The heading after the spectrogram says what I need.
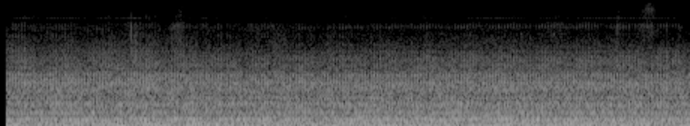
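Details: Less than a year old Kolin room air conditioner making a steady, rough rattle over its low hum; rattling noise issue.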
